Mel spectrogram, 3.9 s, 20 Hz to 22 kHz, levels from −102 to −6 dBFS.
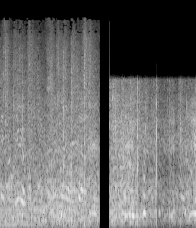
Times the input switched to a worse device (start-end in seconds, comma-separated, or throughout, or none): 1.99-3.94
